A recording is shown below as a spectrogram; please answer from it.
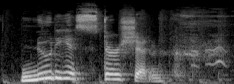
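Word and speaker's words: nudiustertian: promise you nudia sturtion i actually had to look up how to say it because i wasn't sure nudia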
